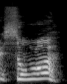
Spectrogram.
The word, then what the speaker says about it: Swarovski: Swarovski, that's how you say it. Thank you, Darren. Sarovski crystals.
